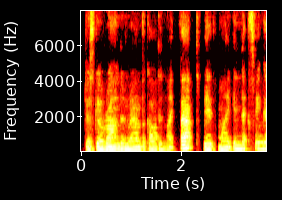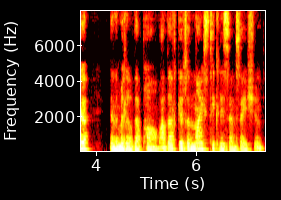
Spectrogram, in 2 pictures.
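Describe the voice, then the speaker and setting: Gentle woman teaching baby rhymes. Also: low voice, distant mic. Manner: gentle, chatty, with frequent ums and sung rhymes. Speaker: music teacher. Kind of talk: demonstrating baby lap songs and rhymes.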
